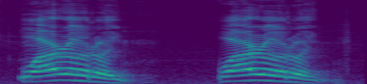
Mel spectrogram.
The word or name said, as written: Waroorroony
